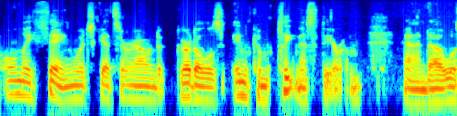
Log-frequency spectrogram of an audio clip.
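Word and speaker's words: Gödel: i keep on saying godel it's actually pronounced girdle and i know that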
